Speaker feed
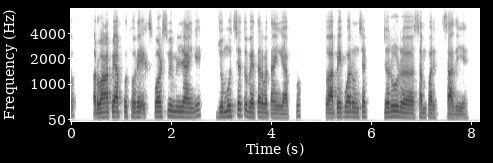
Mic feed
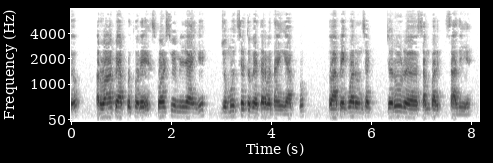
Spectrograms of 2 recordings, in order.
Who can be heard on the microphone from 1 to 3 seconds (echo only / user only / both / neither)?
echo only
